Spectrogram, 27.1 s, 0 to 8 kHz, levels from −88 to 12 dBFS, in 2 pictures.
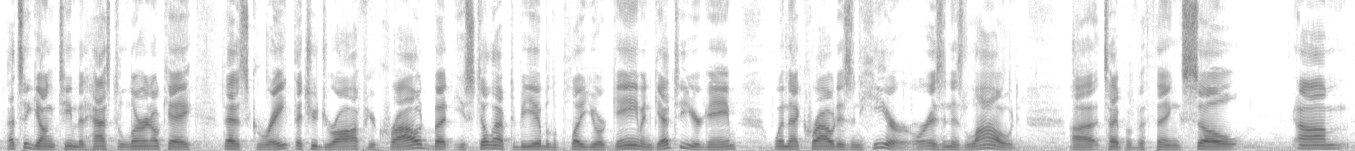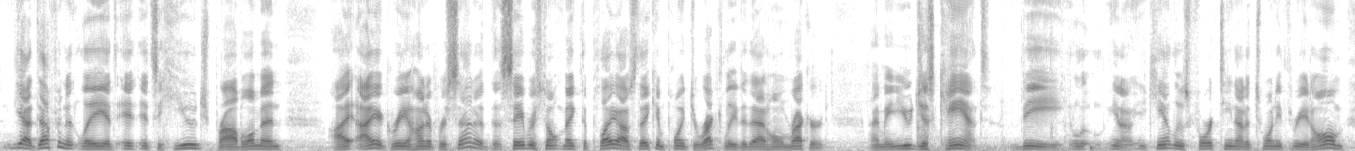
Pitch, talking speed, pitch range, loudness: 135 Hz, 210 wpm, 125-150 Hz, -35 LUFS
